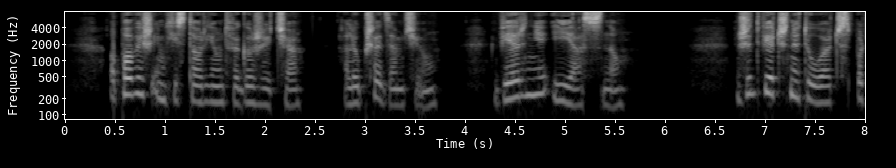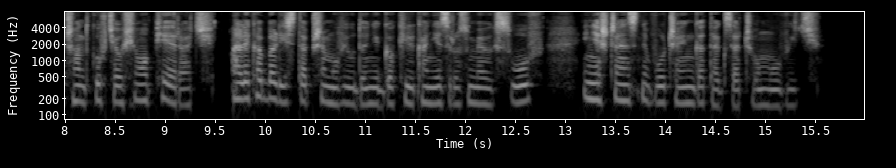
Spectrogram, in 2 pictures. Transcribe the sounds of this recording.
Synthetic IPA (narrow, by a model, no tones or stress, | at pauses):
ɔpɔvʲjɛʂimxʲist̪ɔɾjɛ̃w̃t̪fɛɡɔʐɘt͡ɕa | alɛupʂɛd̪zamt͡ɕɛ̰ | vʲjɛɾɲɛʔijasnɔ | ʐɘd̪vʲjɛt͡ʂnɘt̪uwat͡ʂspɔt͡ʂɔnt̪̚kuxt͡ɕawɕɛɔpʲjɛɾat͡ɕʔalɛkabalʲist̪apʂɛmuvʲiwd̪ɔɲɛɡɔkʲilkaɲɛzɾɔzumʲjawɘxswufiɲɛʂt͡ʂɛ̃w̃snɘvwɔt͡ʂɛŋɡat̪aɡz̥at͡ʂɔwmuvʲit͡ɕ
